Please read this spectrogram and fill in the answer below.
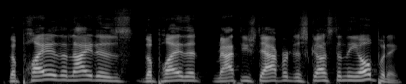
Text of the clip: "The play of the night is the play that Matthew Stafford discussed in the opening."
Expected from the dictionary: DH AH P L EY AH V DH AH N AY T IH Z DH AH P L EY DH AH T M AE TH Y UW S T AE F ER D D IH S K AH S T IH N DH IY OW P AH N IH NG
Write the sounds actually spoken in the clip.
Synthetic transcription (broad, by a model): DH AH P L EY AH V DH AH N AY T IH Z DH AH P L EY DH AH T M AE TH Y UW S T AE F ER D D IH S K AH S T IH N DH IY OW P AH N IH NG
